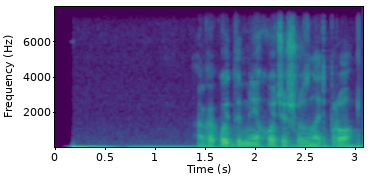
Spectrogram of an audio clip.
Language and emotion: Russian, neutral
